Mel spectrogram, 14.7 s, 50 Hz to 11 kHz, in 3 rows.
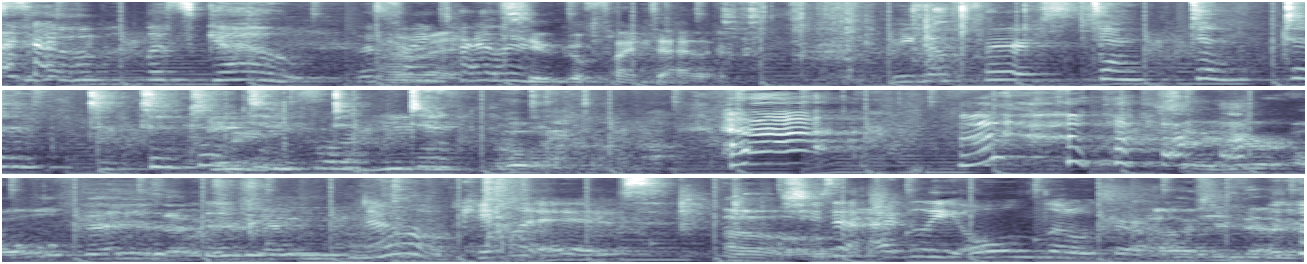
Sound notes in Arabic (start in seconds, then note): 8.8 يضحك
